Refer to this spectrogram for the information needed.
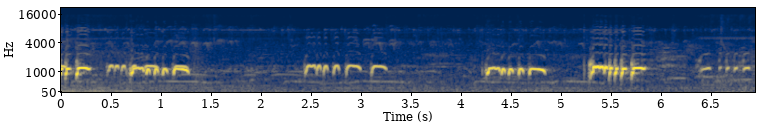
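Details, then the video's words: Loud local zebra dove singing, a recording meant to stir other zebra doves into song: four bursts of quick, throaty coos, each a cluster of three to six rapid notes separated by pauses of about a second. "Perkutut lokal gacor suara besar cocok untuk pancingan burung perkutut supaya bunyi"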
